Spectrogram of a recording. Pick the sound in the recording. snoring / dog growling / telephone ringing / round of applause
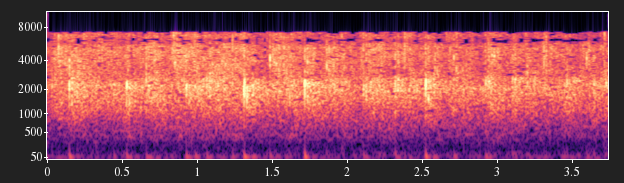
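round of applause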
